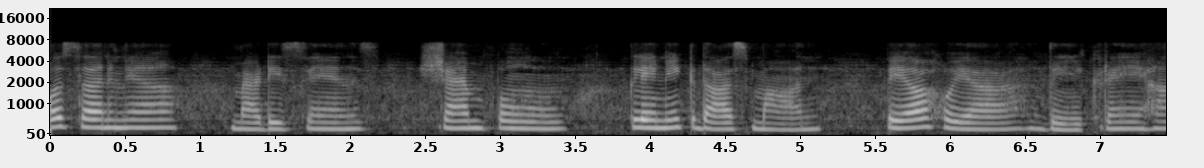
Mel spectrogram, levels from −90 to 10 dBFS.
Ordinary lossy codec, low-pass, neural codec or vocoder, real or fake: none; 7.2 kHz; codec, 16 kHz, 4.8 kbps, FACodec; fake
